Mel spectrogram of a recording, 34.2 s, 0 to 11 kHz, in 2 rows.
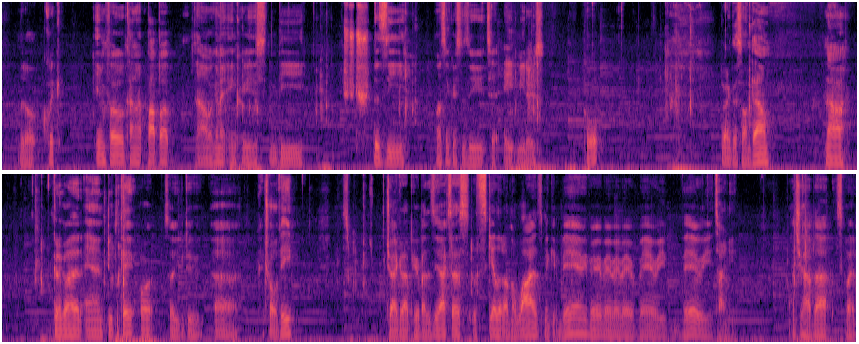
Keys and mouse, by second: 1.8 click, 3.9 click, 4.8 ctrl+z, 5.8 click, 6.3 ctrl+z, 8.0 ctrl+z, 8.9 click, 9.9-11.0 drag, 11.7 click, 12.3 click, 12.7 middle click, 13.2 g, 15.2 click, 16.9 click, 17.8 ctrl+c, 19.3 ctrl+v, 20.3 click, 24.0 g, 25.3 click, 26.1 s, 31.5 click, 32.9 g.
